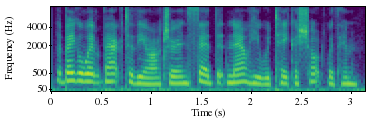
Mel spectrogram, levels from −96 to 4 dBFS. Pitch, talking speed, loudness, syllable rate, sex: 210 Hz, 345 wpm, -17 LUFS, 6.6 syllables/s, female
